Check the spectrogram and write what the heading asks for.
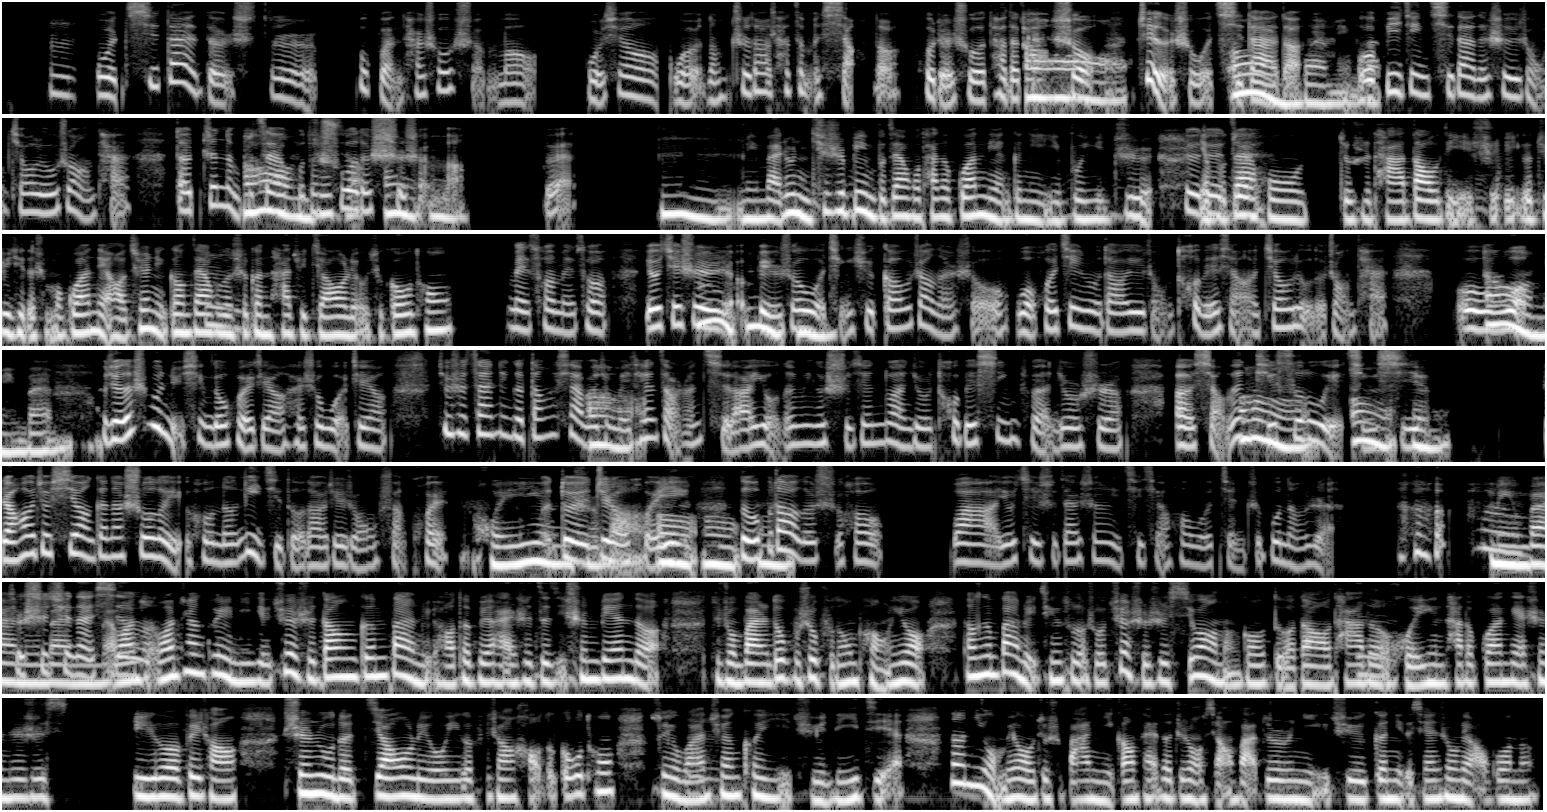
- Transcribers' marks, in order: other background noise; laugh
- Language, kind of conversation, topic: Chinese, advice, 当我向伴侣表达真实感受时被忽视，我该怎么办？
